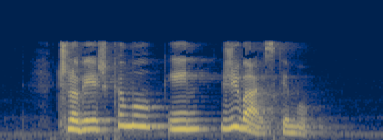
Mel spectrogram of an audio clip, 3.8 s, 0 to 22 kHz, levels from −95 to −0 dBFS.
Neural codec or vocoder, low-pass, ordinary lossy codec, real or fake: none; 7.2 kHz; MP3, 48 kbps; real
